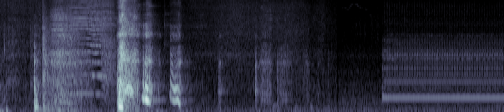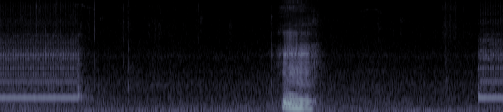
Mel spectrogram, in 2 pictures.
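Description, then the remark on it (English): A phone call to the speaker's mother being placed: a few quick clicks and blips, then a single steady ringing tone lasting about two seconds, a pause, and a brief electronic chirp. “Yeah, let's get my mom on the phone.”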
